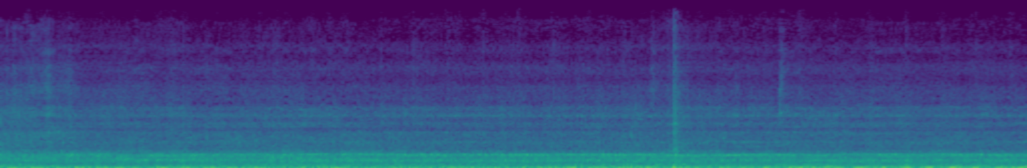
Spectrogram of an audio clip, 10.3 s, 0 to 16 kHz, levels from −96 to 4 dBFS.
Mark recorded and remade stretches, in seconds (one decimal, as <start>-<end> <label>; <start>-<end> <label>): 0.0-0.4 recorded; 0.4-3.8 remade; 3.8-6.3 recorded; 6.3-7.4 remade; 7.4-8.0 recorded; 8.0-9.5 remade; 9.5-10.3 recorded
